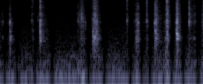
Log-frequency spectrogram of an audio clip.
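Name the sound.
typing on a keyboard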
